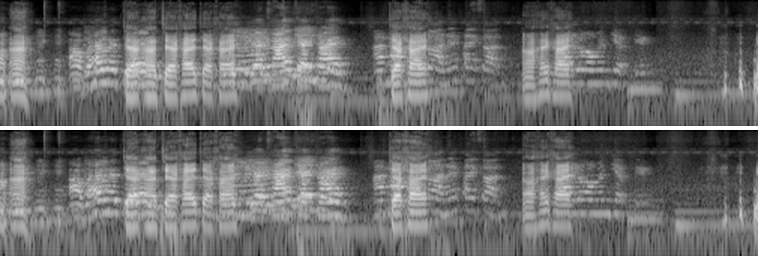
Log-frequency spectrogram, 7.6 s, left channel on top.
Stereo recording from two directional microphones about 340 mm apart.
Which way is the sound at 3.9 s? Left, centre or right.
Centre.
